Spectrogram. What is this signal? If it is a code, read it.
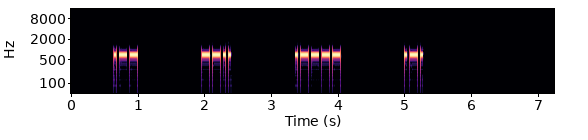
Morse code, heard as a keyed tone, about 28 wpm, spaced as for 8 wpm, 700 Hz. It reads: WZ1R
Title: USA Call Signs - 4 Characters - 8x Character Spacing - 30wpm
